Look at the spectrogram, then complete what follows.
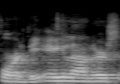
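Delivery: normal talking voice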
